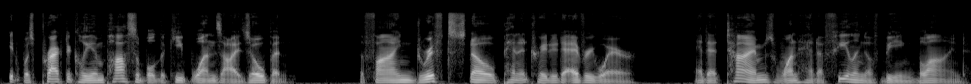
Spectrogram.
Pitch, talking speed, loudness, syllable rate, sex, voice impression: 95 Hz, 155 wpm, -25 LUFS, 5.2 syllables/s, male, very masculine, adult-like, slightly middle-aged, very thick, tensed, very powerful, slightly bright, hard, slightly muffled, very fluent, slightly raspy, cool, very intellectual, refreshing, very sincere, very calm, mature, friendly, reassuring, very unique, wild, slightly sweet, kind, modest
